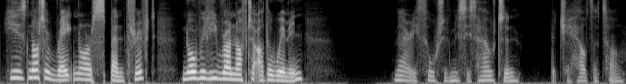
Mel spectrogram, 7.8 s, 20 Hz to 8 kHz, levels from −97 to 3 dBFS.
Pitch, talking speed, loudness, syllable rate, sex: 175 Hz, 190 wpm, -19 LUFS, 5.4 syllables/s, female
